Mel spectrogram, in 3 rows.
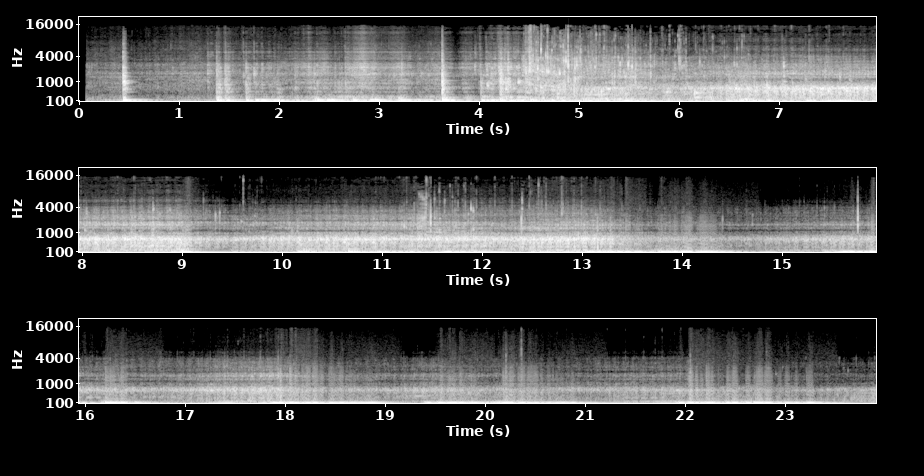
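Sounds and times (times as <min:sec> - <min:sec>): low rumble: 0:00.2 - 0:23.9
underwater rushing: 0:00.2 - 0:23.9
splash into sea: 0:02.3 - 0:13.7.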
